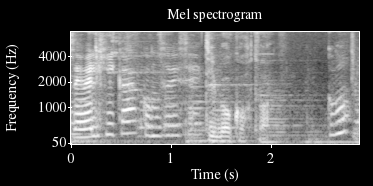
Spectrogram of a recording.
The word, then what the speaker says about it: Thibaut Courtois: Pero la pronunciación tiene que ver, ¿no? Es de Bélgica, ¿cómo se dice? Thibaut Courtois. ¿Cómo? Thibaut Courtois.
